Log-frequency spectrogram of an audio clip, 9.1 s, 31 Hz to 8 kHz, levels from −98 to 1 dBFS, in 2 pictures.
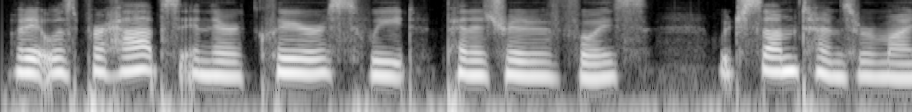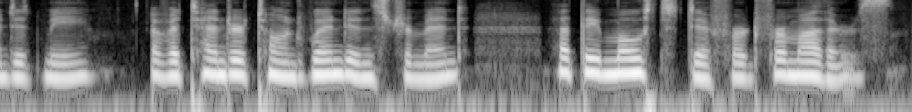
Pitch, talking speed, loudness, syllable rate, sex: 195 Hz, 170 wpm, -16 LUFS, 5.6 syllables/s, female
